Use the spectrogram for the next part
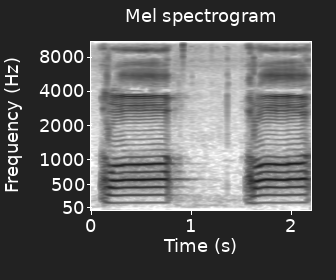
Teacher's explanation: জিহ্বার আগার পিঠ মানে জিহ্বার মাথা যে আছে সেই মাথার পিঠ তার বরাবর উপরের তালুর সঙ্গে লাগাইয়া উচ্চারণ হবে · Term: মোটা করে র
